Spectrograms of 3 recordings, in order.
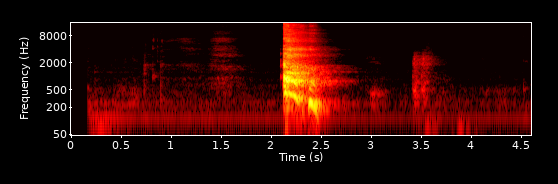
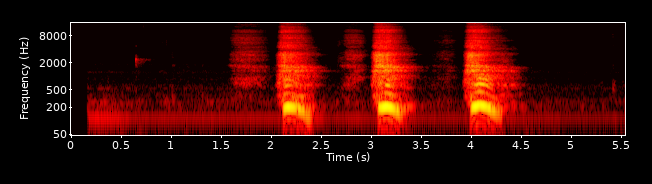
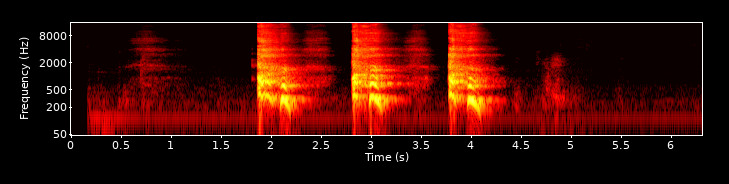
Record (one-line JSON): {"cough_length": "4.6 s", "cough_amplitude": 29699, "cough_signal_mean_std_ratio": 0.21, "exhalation_length": "5.5 s", "exhalation_amplitude": 17219, "exhalation_signal_mean_std_ratio": 0.33, "three_cough_length": "6.3 s", "three_cough_amplitude": 31498, "three_cough_signal_mean_std_ratio": 0.32, "survey_phase": "beta (2021-08-13 to 2022-03-07)", "age": "65+", "gender": "Female", "wearing_mask": "No", "symptom_none": true, "smoker_status": "Never smoked", "respiratory_condition_asthma": false, "respiratory_condition_other": false, "recruitment_source": "REACT", "submission_delay": "0 days", "covid_test_result": "Negative", "covid_test_method": "RT-qPCR", "influenza_a_test_result": "Unknown/Void", "influenza_b_test_result": "Unknown/Void"}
